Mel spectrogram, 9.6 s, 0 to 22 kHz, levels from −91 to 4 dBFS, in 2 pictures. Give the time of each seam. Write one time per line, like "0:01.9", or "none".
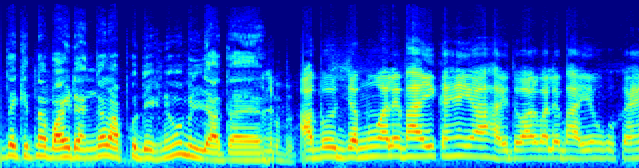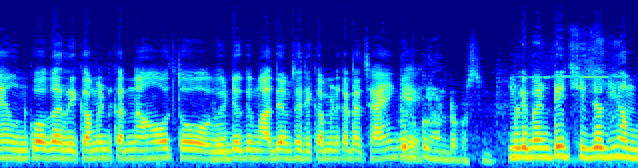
0:02.1
0:08.6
